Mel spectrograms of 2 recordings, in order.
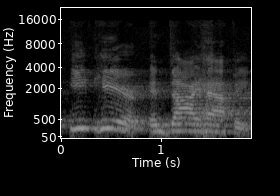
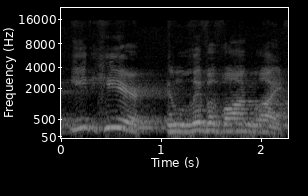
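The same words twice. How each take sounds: First: Slow, deliberate punchline slogan; billboard slogan. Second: Slow, deliberate slogan read; billboard slogan. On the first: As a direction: deliver the sign slowly for the joke. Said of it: "the barbecue place right next door said". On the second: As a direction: read it like a sign, slowly. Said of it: "and it said". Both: Shown as a demonstration.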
